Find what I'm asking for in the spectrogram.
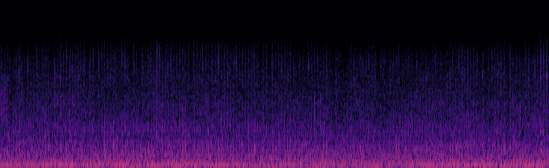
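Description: Spitfire Merlin aircraft engine in the DCS flight simulator game, a loud steady droning roar heavy in low rumble, continuous and unchanging throughout with no voices over it.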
